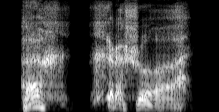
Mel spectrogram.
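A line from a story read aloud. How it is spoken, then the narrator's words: Satisfied grunt. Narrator (Russian): довольным голосом крякнул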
